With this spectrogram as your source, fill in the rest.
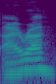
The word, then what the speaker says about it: Ayra: I'm pretty sure her name is meant to be pronounced Ayra, you know, just because, well, that's how it is.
